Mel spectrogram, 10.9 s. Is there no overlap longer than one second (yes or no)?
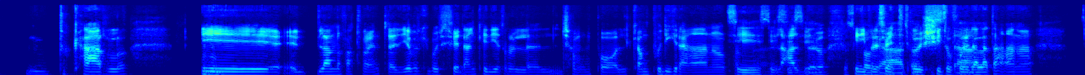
no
